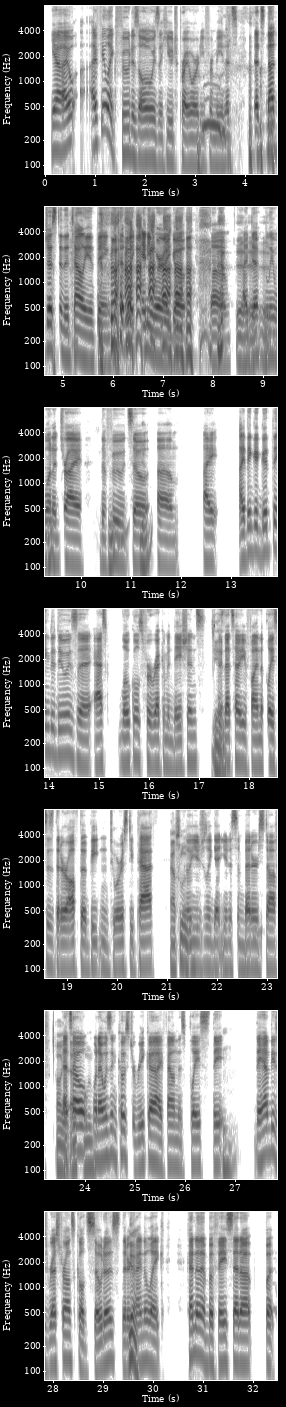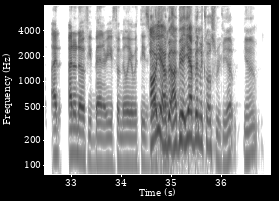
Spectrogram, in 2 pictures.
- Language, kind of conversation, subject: English, unstructured, How do you find the heart of a new city and connect with locals?
- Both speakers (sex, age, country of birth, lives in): male, 25-29, United States, United States; male, 60-64, United States, United States
- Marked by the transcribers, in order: other noise; chuckle; laugh; laughing while speaking: "but, like"; other background noise; tapping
